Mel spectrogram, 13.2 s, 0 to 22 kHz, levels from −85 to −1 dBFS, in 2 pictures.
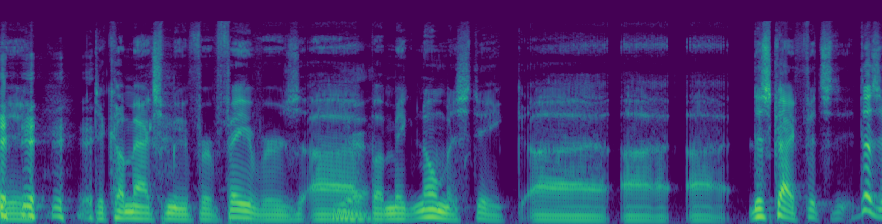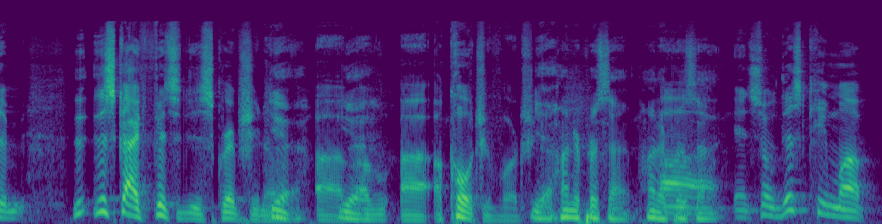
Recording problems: abrupt cut into speech; at the start

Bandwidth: 14.5 kHz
